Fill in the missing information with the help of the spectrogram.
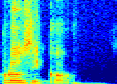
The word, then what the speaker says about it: prúsico: La cosa es que Lizzie fue a su farmacia y dijo, mi familia está enferma, necesito comprar ácido, que es ácido prósico. cómo se dice eso. Ácido prúsico.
